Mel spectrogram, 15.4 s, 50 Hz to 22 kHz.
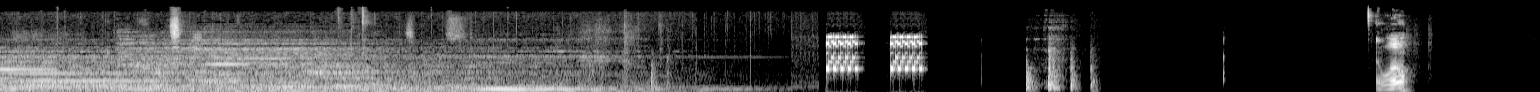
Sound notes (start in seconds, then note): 0.0 Ezra muttering; 0.0 tense music; 8.9 phone ringing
